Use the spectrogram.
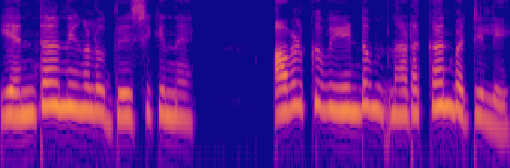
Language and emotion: Malayalam, fearful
